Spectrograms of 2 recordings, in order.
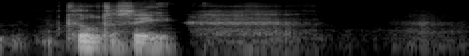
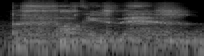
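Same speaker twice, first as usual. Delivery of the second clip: slow, breathy whisper of dismay; whispered disgust; 15 dB quieter, slower than usual. Retold or imitated. Reading his old poems by the fire: slow whispered disbelief. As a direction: mutter it under your breath at your own poem.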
